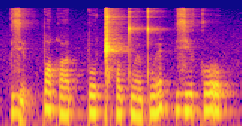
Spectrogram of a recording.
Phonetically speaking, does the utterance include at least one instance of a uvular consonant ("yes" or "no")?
yes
